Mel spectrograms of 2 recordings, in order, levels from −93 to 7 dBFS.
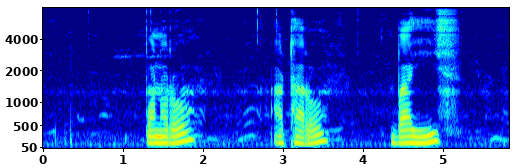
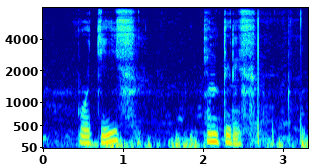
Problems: background conversations at intervals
